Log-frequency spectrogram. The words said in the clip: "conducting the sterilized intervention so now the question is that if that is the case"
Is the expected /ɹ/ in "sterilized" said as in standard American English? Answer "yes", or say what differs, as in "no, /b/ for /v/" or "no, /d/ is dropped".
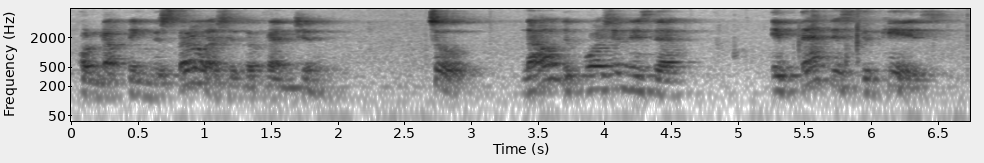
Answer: no, /l/ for /ɹ/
